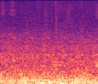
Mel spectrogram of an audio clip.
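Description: Faint gull cries drift in from far away over a steady low rumble of waterfront ambience, the calls thin and scattered rather than close or loud.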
